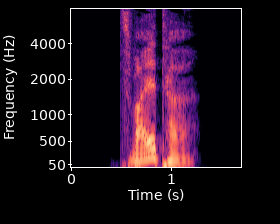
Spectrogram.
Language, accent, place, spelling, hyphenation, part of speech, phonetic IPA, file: German, Germany, Berlin, zweiter, zwei‧ter, numeral, [ˈtsvaɪ̯tɐ], De-zweiter.ogg
- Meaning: inflection of zweite: 1. strong/mixed nominative masculine singular 2. strong genitive/dative feminine singular 3. strong genitive plural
